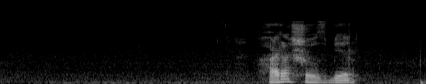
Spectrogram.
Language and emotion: Russian, neutral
